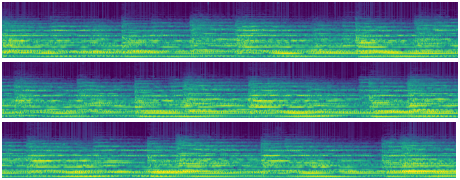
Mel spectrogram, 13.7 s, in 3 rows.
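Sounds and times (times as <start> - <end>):
church bells ringing on Sundays in Ordinary Time: 0.0 - 13.6.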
